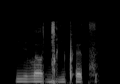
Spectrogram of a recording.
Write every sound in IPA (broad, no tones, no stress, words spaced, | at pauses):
ilʌ ɡ͡ǀipʼɛt͡s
